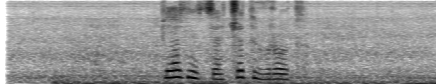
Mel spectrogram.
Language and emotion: Russian, neutral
